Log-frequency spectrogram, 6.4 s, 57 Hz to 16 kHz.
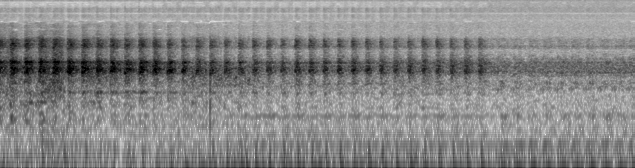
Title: BMW 330D E46 135kw -06, knocking engine sound because of a bad injector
